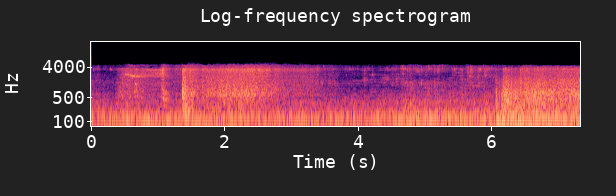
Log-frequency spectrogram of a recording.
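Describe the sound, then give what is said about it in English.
Depth bombs released from a ship exploding: a continuous, dense, watery roar that holds through the whole clip, with a sharp burst near the start and a renewed surge toward the end. “In exactly 5 seconds, give the order to release depth bombs. Yes, sir. Stand by to release bombs.”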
